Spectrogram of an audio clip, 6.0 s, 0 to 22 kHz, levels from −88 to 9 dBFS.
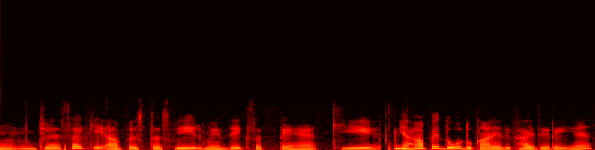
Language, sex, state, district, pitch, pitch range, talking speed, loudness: Hindi, female, Bihar, Purnia, 200 Hz, 190-215 Hz, 180 wpm, -33 LUFS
